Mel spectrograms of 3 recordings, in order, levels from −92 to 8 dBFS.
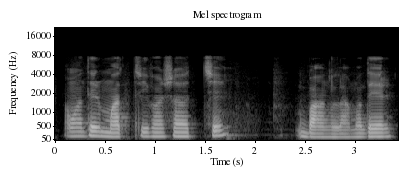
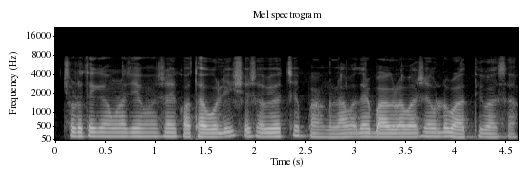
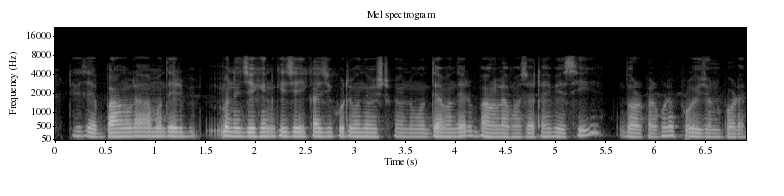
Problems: none marked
